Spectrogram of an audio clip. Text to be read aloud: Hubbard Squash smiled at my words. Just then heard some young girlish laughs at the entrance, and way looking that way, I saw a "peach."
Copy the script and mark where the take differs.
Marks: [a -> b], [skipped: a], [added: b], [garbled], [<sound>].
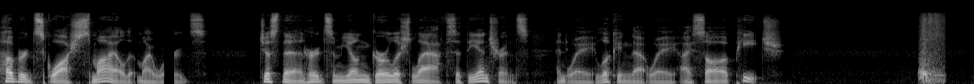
Hubbard Squash smiled at my words. [dropout] Just then heard some young girlish laughs at the entrance, and way looking that way, I saw a "peach." [whoosh]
